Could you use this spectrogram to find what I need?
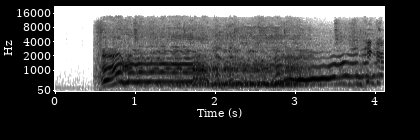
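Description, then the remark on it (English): Members of a basketball team howl and bark together like dogs to end their TNT post-game interview after beating New Orleans, a loud, sustained chorus of overlapping wavering pitches, broken by short yips and barks, starting abruptly after a brief silence and continuing to the end. “Except you actually can say that, because they actually do. Listen to them.”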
